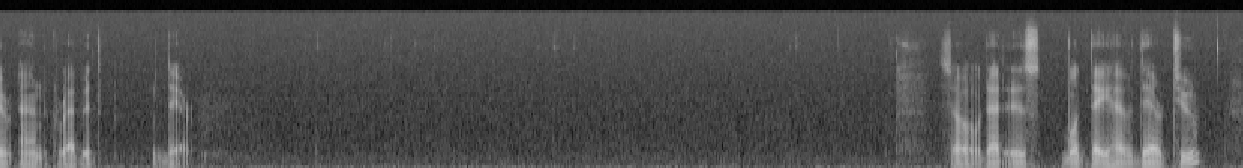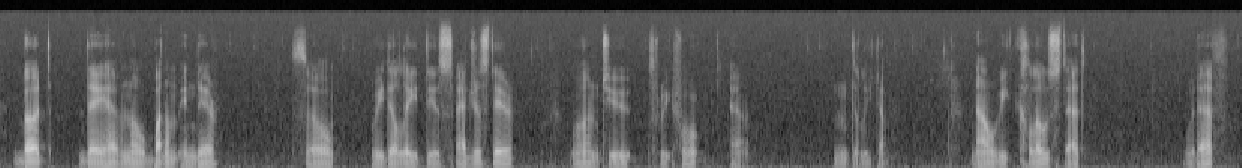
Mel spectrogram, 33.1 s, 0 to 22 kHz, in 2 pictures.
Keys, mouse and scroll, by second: 0.7 g, 4.2 g, 6.3 a, 6.8 c, 9.1 g, 11.4 Tab, 14.0 middle drag, 15.6 middle click, 20.2 Tab, 23.8-25.7 right drag, 26.2 x, 32.0 f.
